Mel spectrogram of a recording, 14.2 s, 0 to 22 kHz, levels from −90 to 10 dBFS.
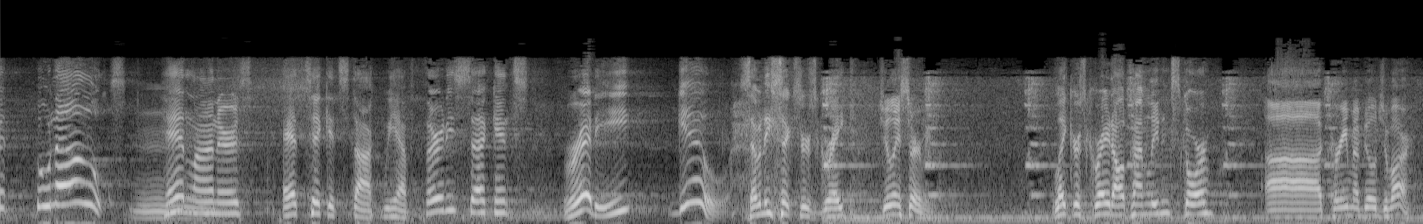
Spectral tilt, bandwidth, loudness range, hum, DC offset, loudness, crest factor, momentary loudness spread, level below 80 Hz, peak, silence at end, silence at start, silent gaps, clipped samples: -4.5 dB/octave; 9 kHz; 2 LU; none; under 0.1%; -15 LUFS; 14 dB; 13 LU; -40 dBFS; 0 dBFS; 0 s; 0 s; none; under 0.1%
